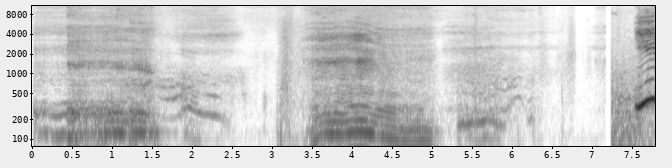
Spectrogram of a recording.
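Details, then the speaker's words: Friend deeply asleep in a hotel room in Arunachal in the morning, keeping the speaker awake: loud, irregular, rough rattling breaths with gaps between them; heavy snoring. "आज मुझे कहना है कि किसी को ऐसे कमीने दोस्त ना मिले जो साला सुबह : बजे खुट नाक बजा बजा कर घोड़ा बेच के सो रहा है लेकिन मेरा नींद हराम कर रहा है"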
